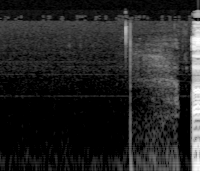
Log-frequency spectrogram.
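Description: Near silence, broken by one faint click a little over a second in; right at the end a man's voice starts up loudly.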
